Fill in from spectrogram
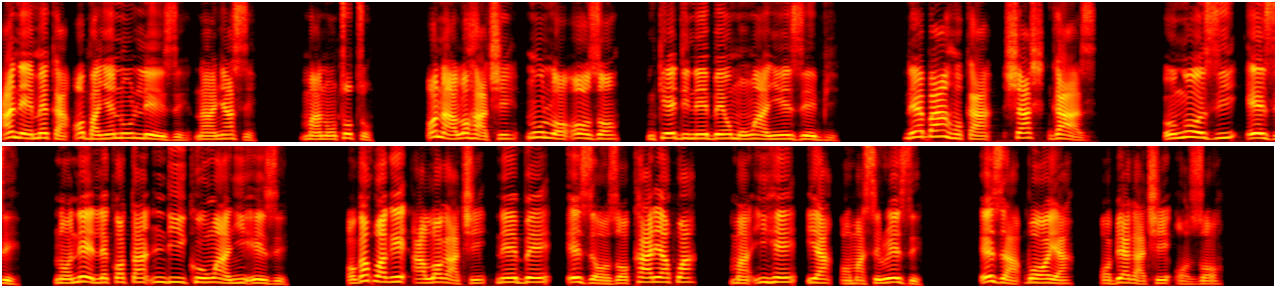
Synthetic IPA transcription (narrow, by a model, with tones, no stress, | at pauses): a˦ne˨me˦ka˨ʔɔ˦ba˨ɲe˦nʊ˦le˨e˨zḛ˨na˨a˨ɲa˦sɪ̰˨ | ma˨nʊ˨tʊ˦tʊ˨ | ɔ˦na˨a˨lɔ˦ɦa˨t͡ʃɪ˦nʊ˦lɔ˨ʔɔ˦zɔ˦ | ŋ̩˨ke˦dɪ˨ne˦be˦ʊ˦mʊ˨ŋʷa˦˨ɲɪ˦e˦ze˦bḭ˨ | ne˦ba˦a˦ɦʊ˨ka˨ʃa˦ʃɡa˦˨z | o˨ŋo˦o˦˨zi˦e˦ze˨ | nɔ˨ne˦˨le˦kɔ˦ta˦n̩˦dɪ˦i˦ko˦ŋʷa˦˨ɲɪ˦e˦ze˨ | ɔ˨ɡa˦kʷa˨ɡɪ˦ʔa˨lɔ˦ɣa˨t͡ʃɪ˦ne˦be˦e˦ze˨ɔ˨zɔ˨ka˦ɾja˦kʷa˦ | ma˨ʔi˦ɦe˦ja˦ɔ˨ma˨sɪ˨ɾe˦ze˨ | e˦ze˨a˨k͡pɔ˦ja˦ | ɔ˨bja˦ɣa˨t͡ʃɪ˦ʔɔ˨zɔ˦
